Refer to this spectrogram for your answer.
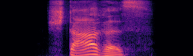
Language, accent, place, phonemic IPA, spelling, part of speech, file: German, Germany, Berlin, /ˈʃtaːʁəs/, Stares, noun, De-Stares.ogg
- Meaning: genitive singular of Star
